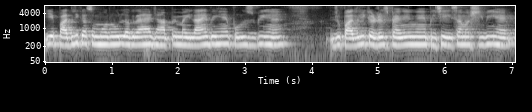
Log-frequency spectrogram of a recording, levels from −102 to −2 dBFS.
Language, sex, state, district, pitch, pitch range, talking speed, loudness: Hindi, female, Bihar, Vaishali, 235 Hz, 225-240 Hz, 220 wpm, -15 LUFS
